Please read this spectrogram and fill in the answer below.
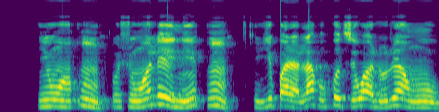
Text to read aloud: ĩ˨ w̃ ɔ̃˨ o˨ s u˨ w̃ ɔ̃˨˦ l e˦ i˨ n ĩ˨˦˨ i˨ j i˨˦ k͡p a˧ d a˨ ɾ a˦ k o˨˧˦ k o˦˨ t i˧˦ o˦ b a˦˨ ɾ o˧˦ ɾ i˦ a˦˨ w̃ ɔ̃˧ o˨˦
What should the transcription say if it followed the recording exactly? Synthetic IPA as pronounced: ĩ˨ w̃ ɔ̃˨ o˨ ʃ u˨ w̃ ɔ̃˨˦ l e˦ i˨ n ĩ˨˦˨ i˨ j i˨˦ k͡p a˧ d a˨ l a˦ k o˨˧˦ k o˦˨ t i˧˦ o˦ w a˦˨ l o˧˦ ɾ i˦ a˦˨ w̃ ɔ̃˧ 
